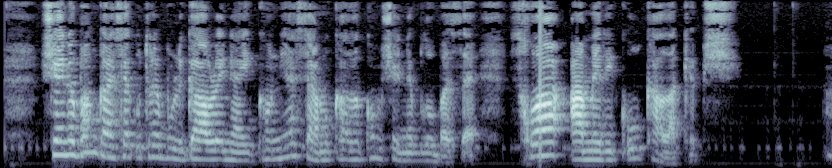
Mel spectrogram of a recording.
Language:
Georgian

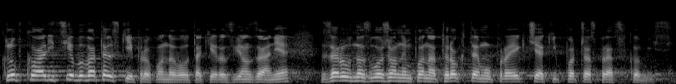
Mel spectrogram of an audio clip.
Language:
Polish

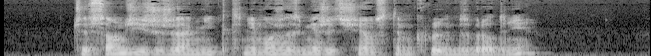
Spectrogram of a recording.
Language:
Polish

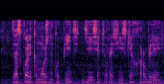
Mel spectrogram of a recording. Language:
Russian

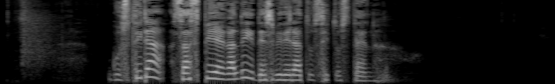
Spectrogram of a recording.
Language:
Basque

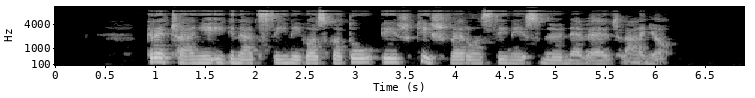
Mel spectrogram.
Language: Hungarian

